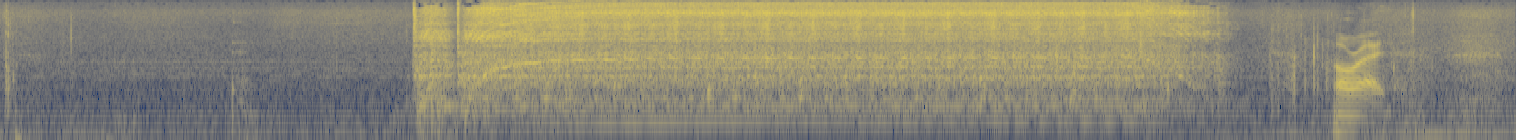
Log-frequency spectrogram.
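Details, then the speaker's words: Long-stored dune buggy/sand rail engine cranked by shorting the starter solenoid with a booster pack on the battery terminals (no battery fitted): fast, even starter whir for about six seconds, turns over freely, no water shooting from any cylinder, no hydraulic lock. "and didn't appear to be any water or anything shoot out any cylinders"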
